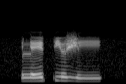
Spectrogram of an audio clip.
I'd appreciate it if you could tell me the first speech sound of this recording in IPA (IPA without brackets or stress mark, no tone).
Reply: l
